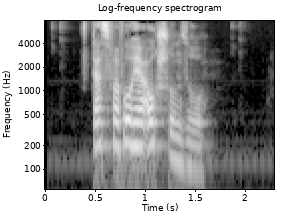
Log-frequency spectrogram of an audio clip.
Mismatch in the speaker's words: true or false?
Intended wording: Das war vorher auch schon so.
false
